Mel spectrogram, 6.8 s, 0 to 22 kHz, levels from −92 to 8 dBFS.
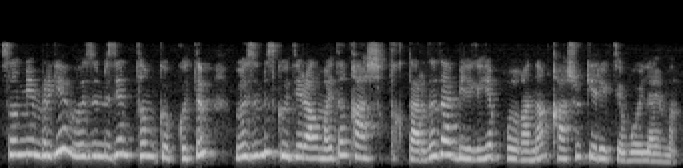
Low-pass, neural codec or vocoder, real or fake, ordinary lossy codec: none; none; real; none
